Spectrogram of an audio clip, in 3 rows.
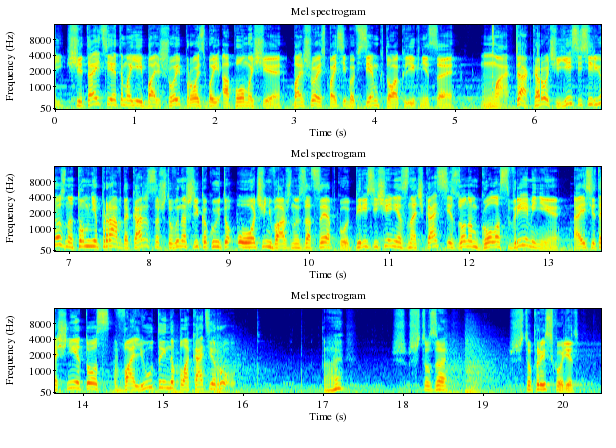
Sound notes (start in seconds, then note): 5.4 sound of a kiss; 15.0 knock on the door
